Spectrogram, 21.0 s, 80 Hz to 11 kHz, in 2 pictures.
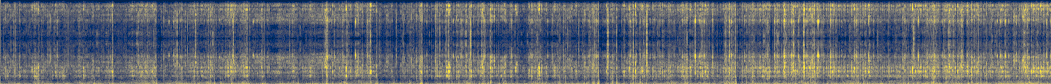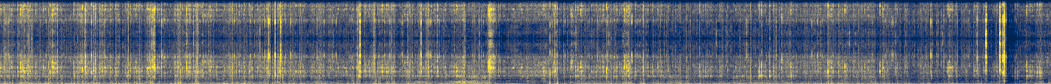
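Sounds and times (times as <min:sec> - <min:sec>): bike clicks and rattles: 0:00.0 - 0:21.0
wind rumble on microphone: 0:00.0 - 0:21.0.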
